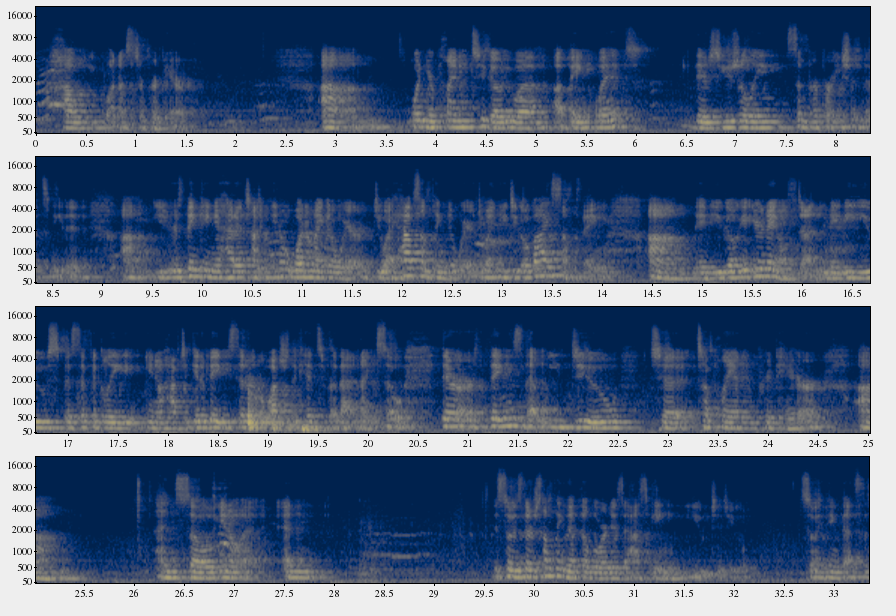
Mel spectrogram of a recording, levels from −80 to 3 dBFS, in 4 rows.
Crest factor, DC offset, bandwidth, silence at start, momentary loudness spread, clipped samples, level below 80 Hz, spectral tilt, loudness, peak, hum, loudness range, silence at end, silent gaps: 20 dB; under 0.1%; 14 kHz; 0 s; 18 LU; under 0.1%; -56 dBFS; -5.5 dB/octave; -33 LUFS; -12 dBFS; none; 5 LU; 0 s; none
